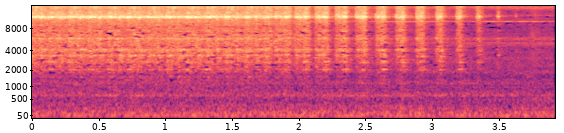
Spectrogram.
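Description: A boring machine cuts through an engine cylinder bore near the bottom with a slight interrupted cut. A steady close scraping hiss turns into a rhythmic pulsing rasp of rapid regular beats.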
